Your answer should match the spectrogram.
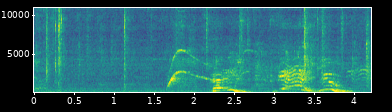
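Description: A toddler's high squeal about two seconds in, followed by whiny babbling that swoops up and down in pitch.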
